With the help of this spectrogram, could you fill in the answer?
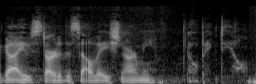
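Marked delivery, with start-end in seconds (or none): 1.9-2.5 dry whispered understatement; whispered sarcastic aside. Real, not acted. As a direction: toss it off in a whisper, tongue in cheek. Sarcastic aside after naming founder.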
